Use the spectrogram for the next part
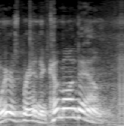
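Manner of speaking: ordinary delivery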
